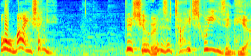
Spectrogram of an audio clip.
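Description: Someone puts on a high, squeaky character voice at a moderate pace. Faint music plays in the background.

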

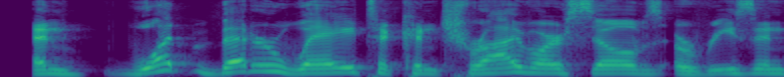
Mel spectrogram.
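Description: Speaking with an American accent, a man with a fairly high pitch takes a fairly slow pace. The recording is very clean, with a silent background and a dry, close sound with no echo. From western Pennsylvania. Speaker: podcast host. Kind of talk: casual chat.

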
